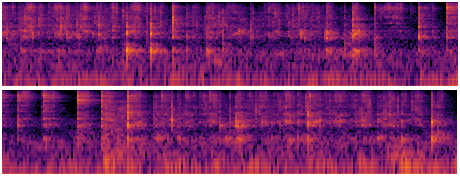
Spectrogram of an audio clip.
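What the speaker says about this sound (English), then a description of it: "mixy mix with my spoon" Meatloaf ingredients stirred in a bowl with a spoon: rapid, rhythmic scraping and clinking strokes, close and fairly loud, continuing steadily with no talk.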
